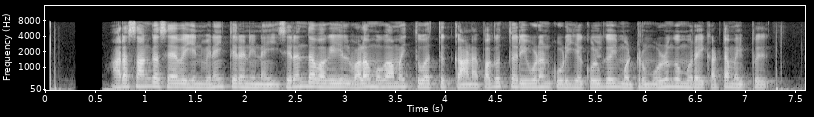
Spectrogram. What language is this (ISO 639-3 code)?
tam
